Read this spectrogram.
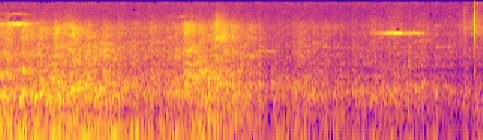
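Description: A freight train rumbles and clatters past on the tracks, fading as it goes.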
